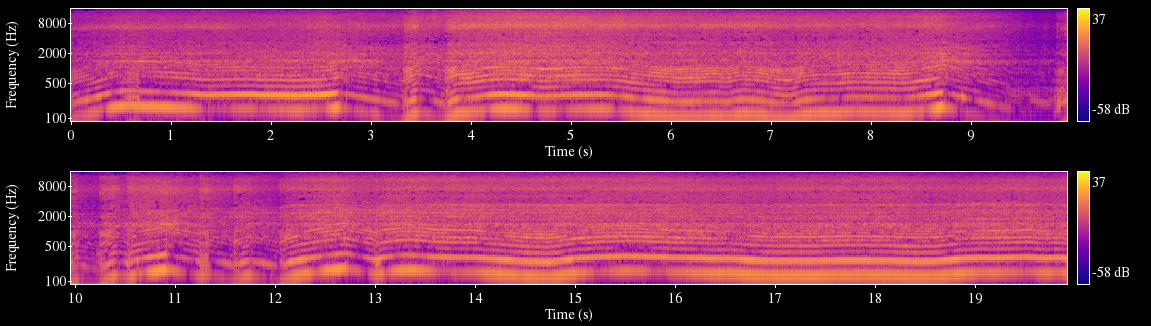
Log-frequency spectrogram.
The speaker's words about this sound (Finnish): Metsien ennallistaminen saattaa tapahtua rajuin keinoin, kuten kaulaamalla puita moottorisahalla. Näin saadaan siis syntymään lahopuuta.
